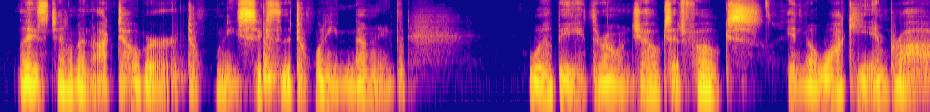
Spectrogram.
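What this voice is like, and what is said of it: Jazz radio announcer voice. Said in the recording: “I like your radio voice. ... Your jazz radio voice. ... I can do a jazz radio voice.”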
